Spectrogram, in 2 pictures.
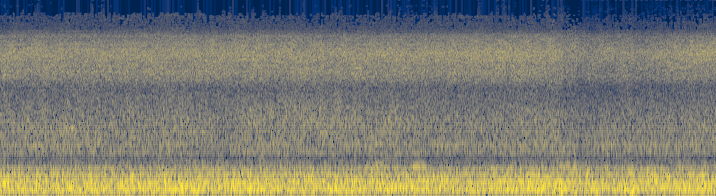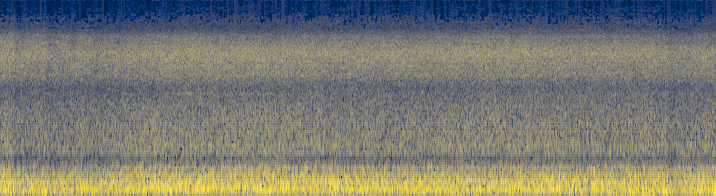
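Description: Steady rumble and wheel-on-rail noise of a BNSF double-stack container train's cars rolling across a railway bridge. It is an even, unbroken noise with no horn or engine tone standing out.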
